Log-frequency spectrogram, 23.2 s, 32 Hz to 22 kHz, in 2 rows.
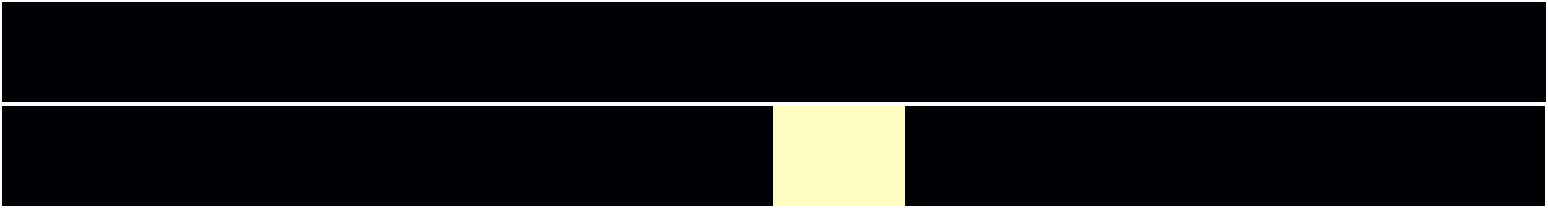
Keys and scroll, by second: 5.5 w, 5.8 x, 8.3 w, 9.1 v, 10.2 q, 12.1 q, 14.4 w.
